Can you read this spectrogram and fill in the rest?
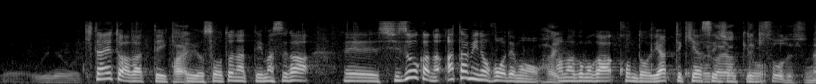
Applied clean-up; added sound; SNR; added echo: none; none; none; none.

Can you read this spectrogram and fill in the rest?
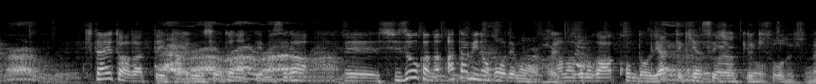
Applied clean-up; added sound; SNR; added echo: none; Growling; 4 dB; reverberation time 0.2 s.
